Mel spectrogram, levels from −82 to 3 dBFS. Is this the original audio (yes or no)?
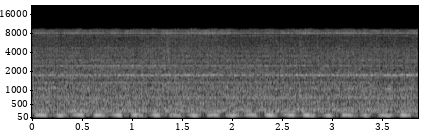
no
